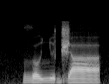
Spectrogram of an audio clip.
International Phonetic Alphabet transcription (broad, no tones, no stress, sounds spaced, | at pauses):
ð o ʎ ʉ d͡ʒ a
